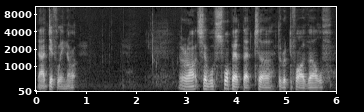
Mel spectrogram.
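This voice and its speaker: A man giving casual, hands-on repair commentary as he hosts a video, thinking aloud in a husky voice. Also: deep voice, normal speed, a little mellow. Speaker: vintage radio repair hobbyist hosting video.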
